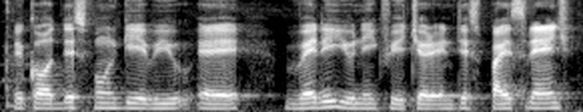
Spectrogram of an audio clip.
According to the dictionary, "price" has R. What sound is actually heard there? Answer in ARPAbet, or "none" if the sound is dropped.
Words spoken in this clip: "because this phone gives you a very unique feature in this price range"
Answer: none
